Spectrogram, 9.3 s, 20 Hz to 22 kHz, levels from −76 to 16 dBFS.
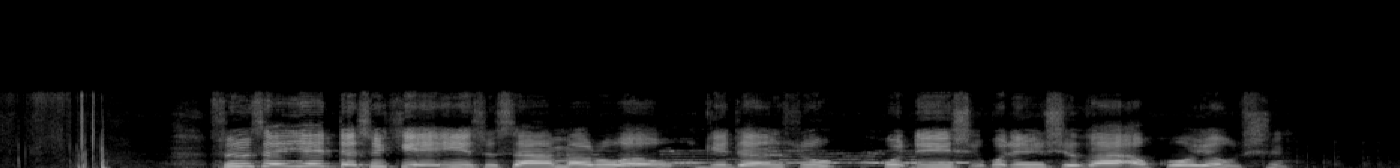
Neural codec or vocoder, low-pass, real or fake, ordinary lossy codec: vocoder, 22.05 kHz, 80 mel bands, Vocos; 9.9 kHz; fake; MP3, 96 kbps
